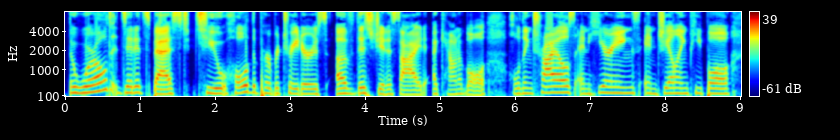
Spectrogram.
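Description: A woman's voice: fairly low pitch, unhurried, few pauses, clear, resonant tone, no room sound, clean studio sound. A young woman from the United States hosting a news podcast, explaining a story in a conversational way and talking straight to her listeners. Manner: conversational, addresses listeners directly.

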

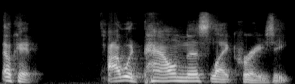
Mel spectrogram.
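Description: Male podcast co-host, casual, opinionated, excitable delivery over a remote call. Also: fairly high pitch, measured pace, breathy edge. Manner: animated, opinionated, talks in bursts with fillers. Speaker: podcast co-host, football analyst. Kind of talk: casual sports podcast chat.

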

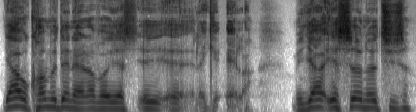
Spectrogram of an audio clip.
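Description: A man's voice: fairly high pitch, mellow, no room sound, studio quality. A man chatting casually as a podcast co-host, blunt and swearing freely. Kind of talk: casual chat.

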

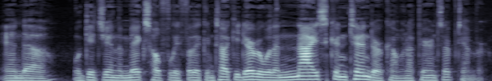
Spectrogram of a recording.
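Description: A man's voice: fairly low pitch, racing, a bit bright, dry recording. A man hosting a podcast, thanking his guest with effusive praise. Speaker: podcast host.

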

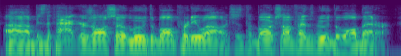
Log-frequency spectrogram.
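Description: A male co-host talks through a game casually in a fairly low voice. His delivery is loose and halting, like unscripted conversation. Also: a bit bright. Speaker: sports podcast co-host. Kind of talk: casual post-game analysis chat.

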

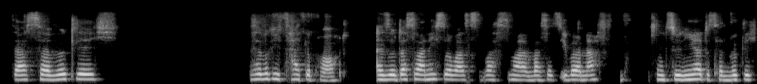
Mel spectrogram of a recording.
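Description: A young woman speaking as a podcast guest, talking earnestly and reflectively, with frequent pauses and restarts. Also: medium pitch, a little mellow, no room sound. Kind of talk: casual interview conversation.

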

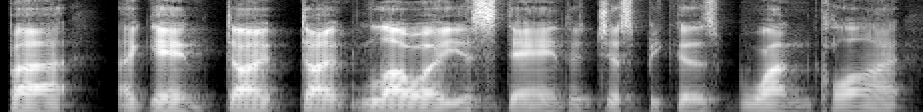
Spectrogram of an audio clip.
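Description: Smooth low-voiced man. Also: level tone, takes it slowly, a bit bright. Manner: earnest, advice-giving. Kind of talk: casual podcast chat.

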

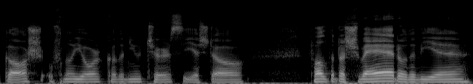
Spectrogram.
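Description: A man's voice: medium pitch, little pitch movement, normal speed, clear, resonant tone, no room sound, clean studio sound. A man with a Swiss German accent, asking questions as the interviewer in a casual conversation.

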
